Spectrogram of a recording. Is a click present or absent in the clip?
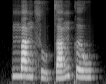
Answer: absent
